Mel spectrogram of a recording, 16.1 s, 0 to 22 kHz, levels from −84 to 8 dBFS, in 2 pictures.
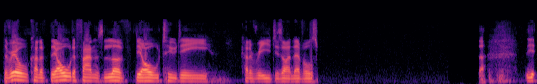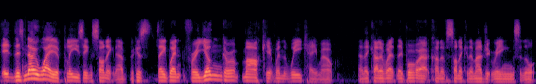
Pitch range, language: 95-120 Hz, English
